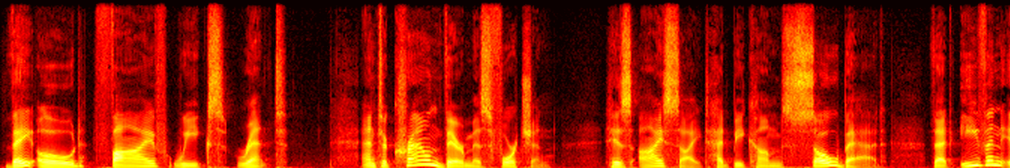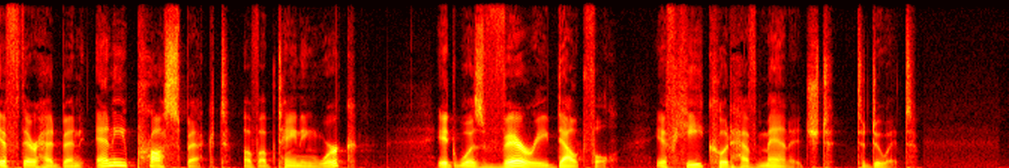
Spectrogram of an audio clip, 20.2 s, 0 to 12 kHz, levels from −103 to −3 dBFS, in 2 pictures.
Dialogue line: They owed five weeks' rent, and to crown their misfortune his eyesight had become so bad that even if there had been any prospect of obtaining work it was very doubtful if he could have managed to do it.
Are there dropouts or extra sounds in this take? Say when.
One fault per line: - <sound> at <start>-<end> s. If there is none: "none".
none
